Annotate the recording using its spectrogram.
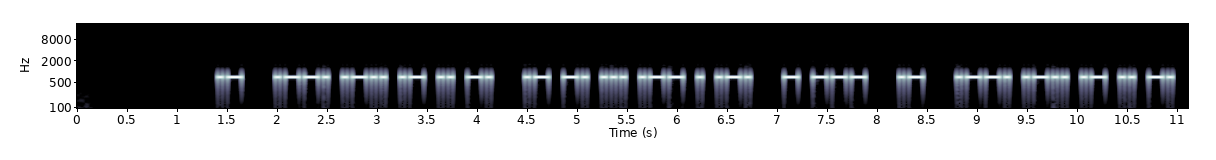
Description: Morse code, heard as a keyed tone, about 25 wpm, 700 Hz. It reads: A PLAIN ANSWER TO A PLAIN
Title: Sentences from Top 1000 Words - Review Part 2 - 25wpm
